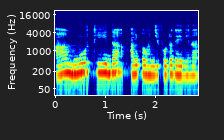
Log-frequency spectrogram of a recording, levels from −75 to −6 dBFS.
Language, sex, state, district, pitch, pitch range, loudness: Tulu, male, Karnataka, Dakshina Kannada, 160 Hz, 150-180 Hz, -21 LUFS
